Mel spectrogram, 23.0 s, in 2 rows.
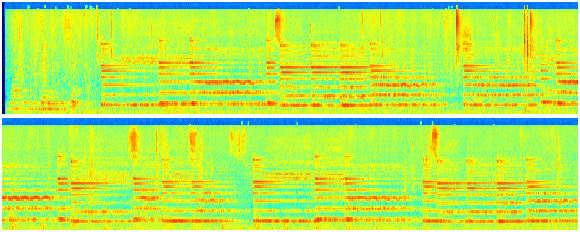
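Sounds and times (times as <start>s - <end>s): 
alto singing: 0.1s - 23.0s.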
